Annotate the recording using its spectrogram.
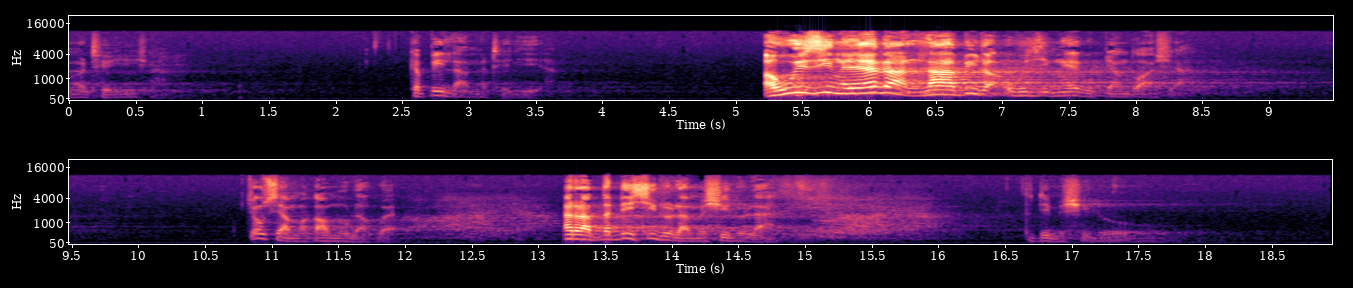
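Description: A middle-aged man speaks into a microphone with animation, in bursts with pauses, in an echoing space.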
